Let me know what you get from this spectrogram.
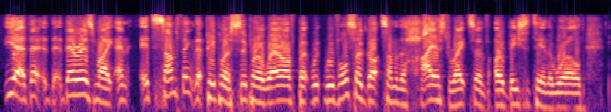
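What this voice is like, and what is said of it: Not quite British accent. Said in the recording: “I'm British by birth ... my accent is not quite British still”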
